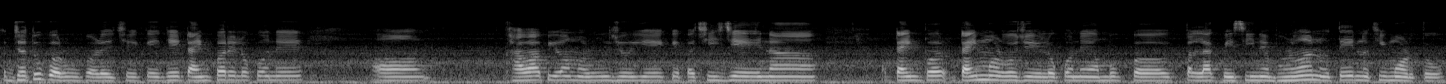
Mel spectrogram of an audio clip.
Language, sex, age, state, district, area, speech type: Gujarati, female, 45-60, Gujarat, Surat, urban, spontaneous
